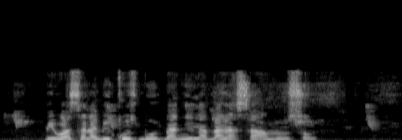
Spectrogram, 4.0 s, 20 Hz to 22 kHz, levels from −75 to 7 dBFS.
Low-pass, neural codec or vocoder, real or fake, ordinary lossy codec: 10.8 kHz; vocoder, 44.1 kHz, 128 mel bands, Pupu-Vocoder; fake; AAC, 64 kbps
